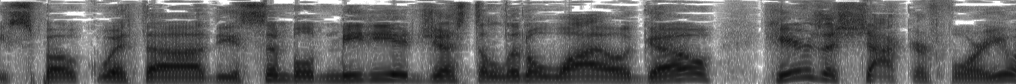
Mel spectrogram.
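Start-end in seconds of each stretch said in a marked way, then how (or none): none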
